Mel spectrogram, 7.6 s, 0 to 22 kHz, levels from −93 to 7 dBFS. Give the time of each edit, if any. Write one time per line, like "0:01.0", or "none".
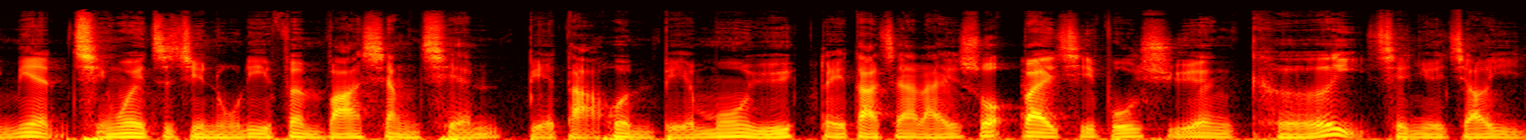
0:04.1
0:05.1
